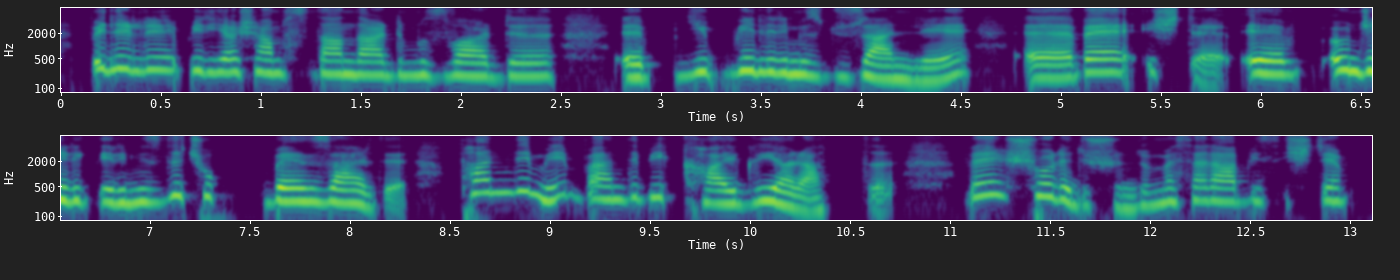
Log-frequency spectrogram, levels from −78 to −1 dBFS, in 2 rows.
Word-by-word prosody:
belirli 275 -1 +1
bir 260 -2 -2
yaşam 240 -1 0
standardımız 210 -2 -1
vardı, 195 0 0 0.3
eee, 180 - +3 0.2
gi 235 0 -2
gelirimiz 230 -6 +1
düzenli, 175 0 0 0.3
eee, 175 +1 +4
ve, 240 0 +5
işte, - - -5
eee, 220 -2 +7 0.2
önceliklerimiz 225 -4 +2
de 310 - +1
çok 290 -2 -5 0.2
benzerdi. 220 -5 +3 0.3
Pandemi 345 -6 0
bende 250 +1 0
bir 280 -2 -2
kaygı 200 +1 0
yarattı 150 - 0 0.4
ve 310 +2 +1
şöyle 290 -9 0
düşündüm, 180 -1 -8
mesela 225 0 0
biz, 225 -1 -8
işte, 235 -1 -4
225 Hz, 130 wpm, -21 LUFS, 195-250 Hz, 0.4 s, eee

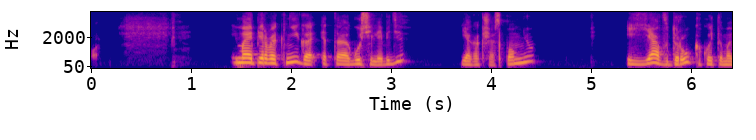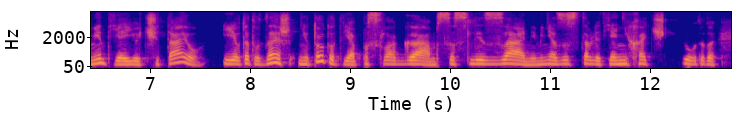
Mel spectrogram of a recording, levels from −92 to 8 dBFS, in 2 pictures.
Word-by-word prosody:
Вот. - - -22 1.3
И - - -6
моя 205 0 +9
первая 190 -2 +6
книга- 210 -5 +1
это 140 -3 +1
"Гуси-лебеди". 150 - -1 0.5
Я 135 -3 0
как 130 +1 -8
щас 115 - -6
помню. 195 +12 -2 0.9
И 160 - -3
я 180 +9 +6
вдруг 160 - +1
какой-то 145 -2 -4
момент, 160 +8 0
я 135 0 +2
ее 130 -1 +1
читаю, 140 - -3 0.2
и 155 -1 +1
вот 150 - -2
это 150 -5 -1
вот 130 - -8
знаешь, 190 +2 +1
не 145 -2 -3
то 255 - +2
тут- 145 - -3
я 135 - +3
по 125 +4 -10
слогам, 145 -2 0
со 155 - -2
слезами, 150 -3 +1
меня 145 +2 -2
заставляют, 150 -2 -2
я 150 - 0
не 155 +1 0
хочу- 160 +1 -5 0.2
вот 150 -4 -2
это. 140 -1 -1
И 125 - -10
150 Hz, 185 wpm, -24 LUFS, 135-170 Hz, 1.3 s, моя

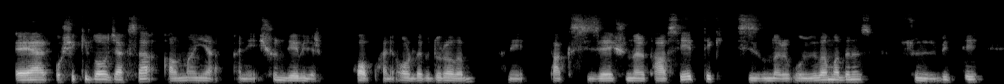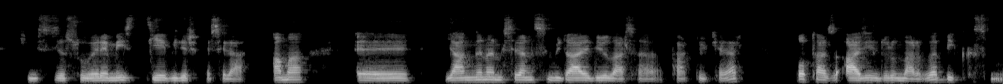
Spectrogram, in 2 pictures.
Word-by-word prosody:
eğer 110 +1 +7
o - - -3
şekilde 125 - -2
olacaksa 120 +3 +2
Almanya, 100 -1 -2
hani, 90 - -7
şunu 105 -2 -2
diyebilir: 95 -3 0 0.3
"Hop! - - +4
Hani, - - -5
orada 95 -1 0
bir 95 - -4
duralım. 100 +5 +1 0.3
Hani, 90 - -6 0.3
bak, - - 0
size 95 +1 0
şunları 95 0 0
tavsiye 95 +6 +1
ettik, 125 - -4
siz 95 -1 -4
bunları 95 -1 0
uygulamadınız, 110 +5 +1 0.2
suyunuz 95 -2 -4
bitti. 120 +1 -3 0.4
Şimdi 275 -1 -3
size 100 -1 -1
su 100 +1 -1
veremeyiz." 100 +1 +3
diyebilir 100 -1 +2
mesela. 85 -2 -3 0.3
Ama, 110 +1 +2 0.5
eee, 95 0 +3 0.3
yangına 105 +2 +3
mesela 110 0 +1
nasıl 110 -1 -3
müdahale 100 0 +5
ediyorlarsa 95 -3 -1 0.2
farklı - - -6
ülkeler, - - -3 0.5
o 125 - +2
tarz 105 -3 +1
acil 100 -1 +5
durumlarda 95 -2 0
da 115 -1 +1
bir 110 - -3
kısım, 260 -1 -10
100 Hz, 140 wpm, -25 LUFS, 95-110 Hz, 0.5 s, eğer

